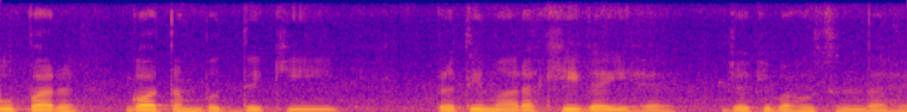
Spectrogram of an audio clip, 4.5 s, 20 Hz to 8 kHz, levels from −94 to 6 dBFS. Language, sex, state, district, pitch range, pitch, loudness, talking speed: Hindi, male, Bihar, Jamui, 125-135 Hz, 130 Hz, -20 LUFS, 170 wpm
